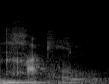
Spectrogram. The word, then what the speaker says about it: Hackam: eat outside the house listen dr. Hackham it's pronounced knock him oh I'm sorry doctor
